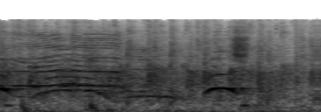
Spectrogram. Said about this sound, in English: How about a hand for Mick?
